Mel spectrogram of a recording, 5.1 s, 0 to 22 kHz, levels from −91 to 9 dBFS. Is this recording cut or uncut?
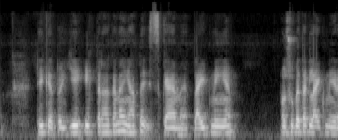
cut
